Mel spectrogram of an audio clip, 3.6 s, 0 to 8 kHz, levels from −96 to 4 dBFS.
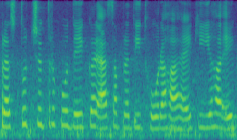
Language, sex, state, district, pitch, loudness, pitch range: Hindi, female, Haryana, Rohtak, 275 Hz, -17 LUFS, 250-315 Hz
